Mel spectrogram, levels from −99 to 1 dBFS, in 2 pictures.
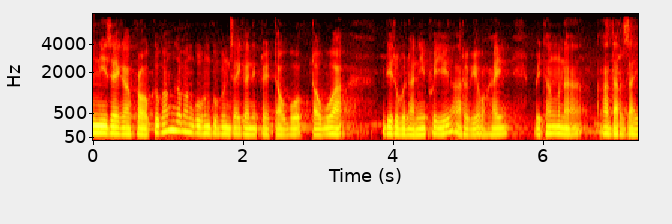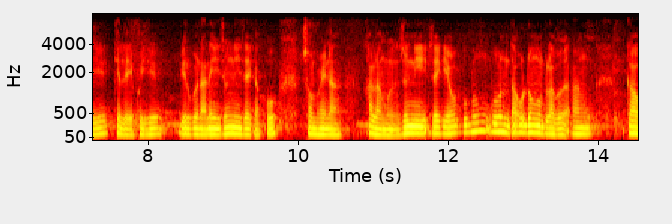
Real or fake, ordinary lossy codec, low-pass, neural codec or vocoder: fake; none; 7.2 kHz; codec, 16 kHz, 8 kbps, FunCodec, trained on Chinese and English, 25 frames a second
